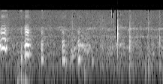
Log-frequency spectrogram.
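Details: Firstborn puppy Red from Aina's first litter, attempting his first steps: a few short high whimpers and squeaks, scattered and uneven, with soft rustling and a sharp click between them.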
